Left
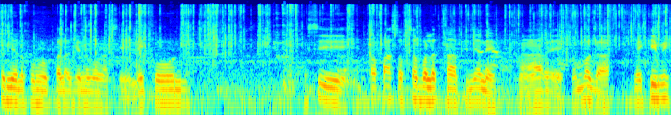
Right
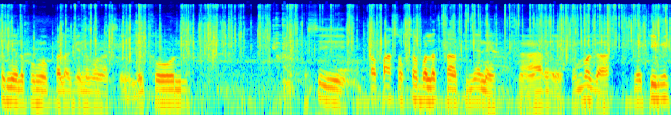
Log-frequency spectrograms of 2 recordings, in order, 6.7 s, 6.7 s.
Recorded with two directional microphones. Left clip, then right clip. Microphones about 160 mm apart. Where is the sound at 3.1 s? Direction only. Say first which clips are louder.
Right 1 dB; 25° left (ahead or behind).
